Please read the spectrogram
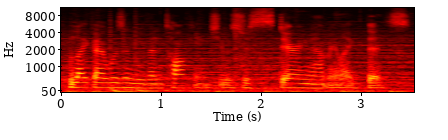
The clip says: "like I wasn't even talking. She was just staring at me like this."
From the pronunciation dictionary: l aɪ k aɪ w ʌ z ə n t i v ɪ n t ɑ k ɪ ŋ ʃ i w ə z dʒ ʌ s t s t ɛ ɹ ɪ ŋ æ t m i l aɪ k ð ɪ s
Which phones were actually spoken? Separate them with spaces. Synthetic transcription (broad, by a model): l aɪ k aɪ w ʌ z ə n t i v ɪ n t ɑ k ɪ ŋ ʃ i w ə z dʒ ʌ s t s t ɛ ɹ ɪ ŋ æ t m i l aɪ k ð ɪ s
